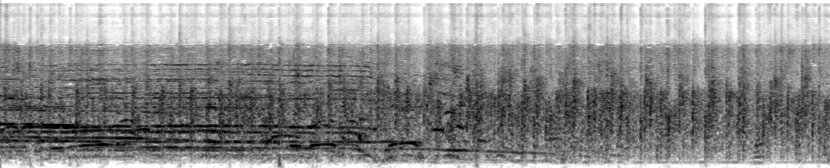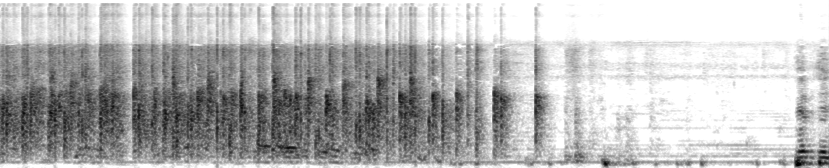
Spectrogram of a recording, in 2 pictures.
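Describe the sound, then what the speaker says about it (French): A church congregation applauds and cheers for Jesus in a loud, sustained wave of clapping and voices that thins out and fades near the end. "acclame le Seigneur Jésus."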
